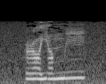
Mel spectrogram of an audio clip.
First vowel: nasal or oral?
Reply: oral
